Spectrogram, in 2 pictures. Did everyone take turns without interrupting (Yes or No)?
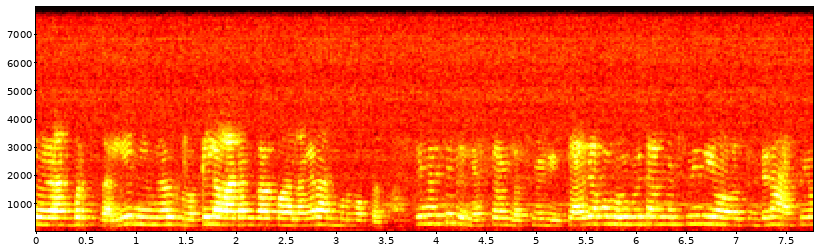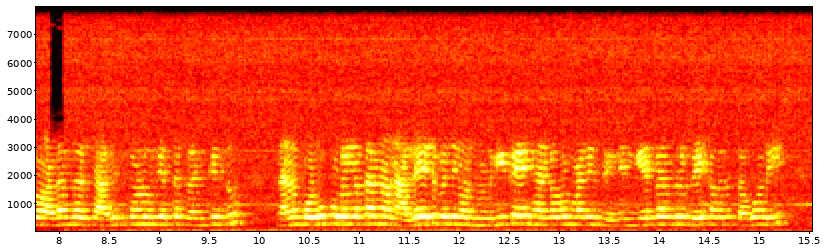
Yes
